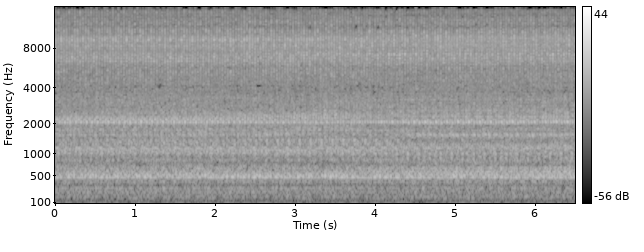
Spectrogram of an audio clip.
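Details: Cold engine at idle, 65,000 km, 0W30 Total Ineo ECS oil: light, uneven ticking clatter about two per second; cold-start noise of unknown cause.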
